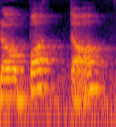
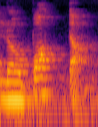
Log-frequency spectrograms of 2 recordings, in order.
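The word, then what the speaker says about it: ロボット: and robotto, and that's robot. But we say robotto in Japanese too.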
